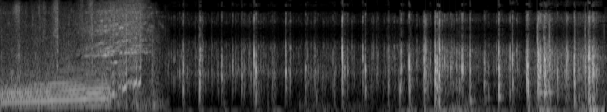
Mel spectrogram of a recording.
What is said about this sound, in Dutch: dat geluid, dat is het typische sleutelbeengeluid natuurlijk. Dan eh, weet je hoe laat het is. Maar om zeker te zijn, want ik ben uiteraard ook geen dokter, laten we het nog e-, heel even terugspoelen. Maar iets trager, in slow-mo als het kan.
